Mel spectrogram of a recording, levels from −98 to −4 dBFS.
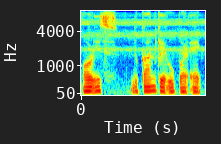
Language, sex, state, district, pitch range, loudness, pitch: Hindi, male, Arunachal Pradesh, Lower Dibang Valley, 90-100 Hz, -18 LUFS, 100 Hz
